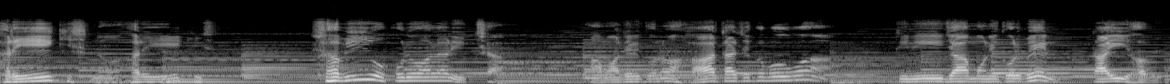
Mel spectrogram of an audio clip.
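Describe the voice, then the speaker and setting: A man's voice: medium pitch, animated, slow pace, long pauses, over music. A man voicing a sanctimonious, sweet-talking older village moneylender with an unctuous, preachy way of speaking, in a cartoon. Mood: smug, pious. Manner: unctuous, pious, chanting devotional phrases. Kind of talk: Bengali cartoon voice acting.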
